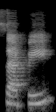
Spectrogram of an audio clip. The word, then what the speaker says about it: Cepee: My name is Cepee, and I always say Cepee rhymes with Peppy.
